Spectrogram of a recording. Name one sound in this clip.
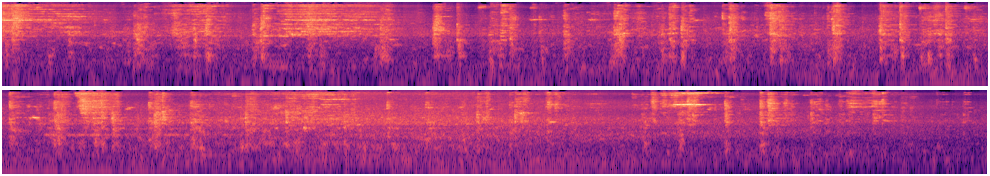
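A passenger train rolls past close by, wheels clacking rhythmically over rail joints.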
